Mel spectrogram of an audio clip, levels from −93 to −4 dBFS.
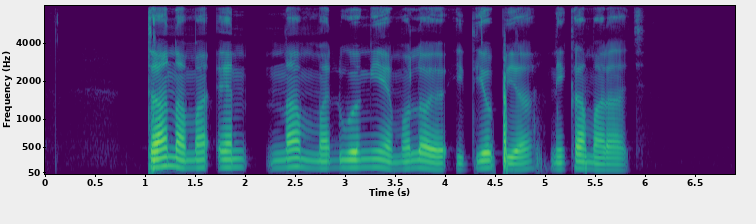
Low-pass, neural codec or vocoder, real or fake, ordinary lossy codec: none; none; real; none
